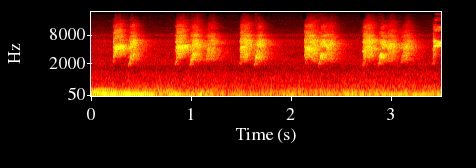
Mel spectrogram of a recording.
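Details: Lovebird in persistent ngekek song: dense, harsh, buzzy bursts, each about half a second long, repeated roughly every second over a low rumbling background.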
